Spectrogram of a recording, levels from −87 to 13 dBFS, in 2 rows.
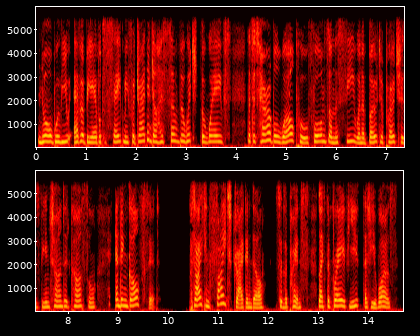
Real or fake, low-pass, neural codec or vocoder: fake; 5.4 kHz; codec, 16 kHz in and 24 kHz out, 2.2 kbps, FireRedTTS-2 codec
